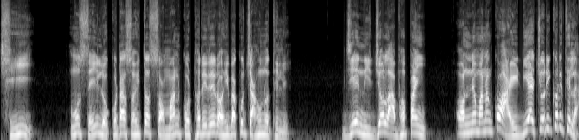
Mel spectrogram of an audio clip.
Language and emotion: Odia, disgusted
